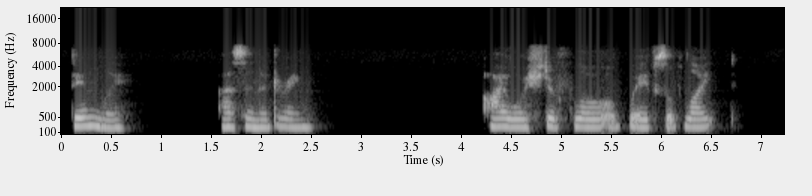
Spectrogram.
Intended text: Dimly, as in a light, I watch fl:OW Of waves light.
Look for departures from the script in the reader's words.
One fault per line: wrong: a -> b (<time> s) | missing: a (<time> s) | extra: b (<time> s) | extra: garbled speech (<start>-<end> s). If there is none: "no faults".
wrong: light -> dream (2.1 s)
extra: the (4.8 s)
extra: of (6.0 s)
